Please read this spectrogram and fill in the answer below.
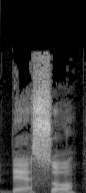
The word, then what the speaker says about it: Betio: Så den största byn, den tror den heter Betio, heter Beso.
